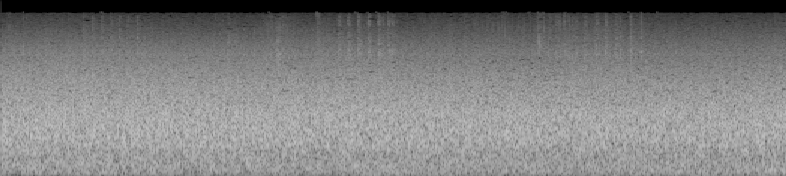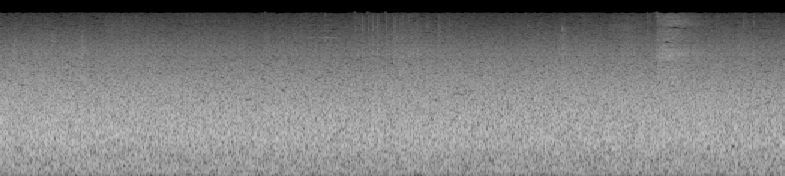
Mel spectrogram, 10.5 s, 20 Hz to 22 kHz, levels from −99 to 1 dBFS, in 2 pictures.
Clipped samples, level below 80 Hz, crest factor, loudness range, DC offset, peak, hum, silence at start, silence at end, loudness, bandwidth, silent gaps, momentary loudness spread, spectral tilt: under 0.1%; -46 dBFS; 14 dB; 2 LU; under 0.1%; -6 dBFS; none; 0 s; 0 s; -19 LUFS; 16.5 kHz; none; 2 LU; -2 dB/octave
